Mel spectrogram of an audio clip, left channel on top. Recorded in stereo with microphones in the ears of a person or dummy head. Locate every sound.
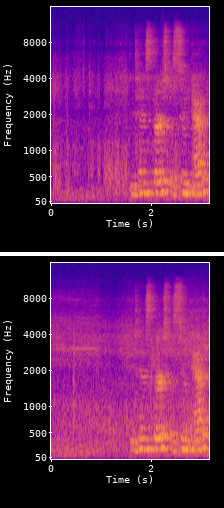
1.6 s a woman speaking: 55° left (ahead or behind), 1.5 m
